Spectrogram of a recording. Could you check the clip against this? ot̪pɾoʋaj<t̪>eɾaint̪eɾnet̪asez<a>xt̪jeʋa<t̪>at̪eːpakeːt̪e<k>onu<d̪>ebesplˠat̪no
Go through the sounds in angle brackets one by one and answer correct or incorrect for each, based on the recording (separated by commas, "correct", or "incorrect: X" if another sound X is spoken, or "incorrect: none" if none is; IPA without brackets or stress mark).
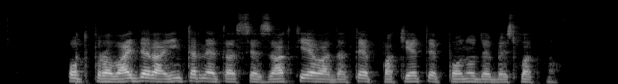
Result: incorrect: d̪, correct, incorrect: d̪, incorrect: p, correct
